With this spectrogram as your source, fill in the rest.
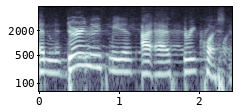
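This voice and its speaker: Lively intonation runs through this woman's speech at a medium pitch. She has a plain, everyday voice. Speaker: startup founder pitching. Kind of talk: pitch presentation.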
